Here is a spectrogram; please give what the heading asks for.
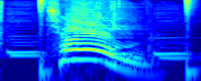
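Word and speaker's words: Tomé: But up next, in Sao Tome and Principe, young people use their Tom. Tome.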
